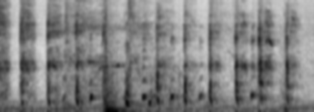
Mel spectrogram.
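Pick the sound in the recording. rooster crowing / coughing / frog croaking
coughing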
